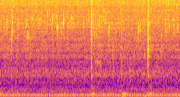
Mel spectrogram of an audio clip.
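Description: Sweet potato slices fry steadily in hot oil with a continuous close sizzle, punctuated by a few brief clicks and pops as the pieces are moved.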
